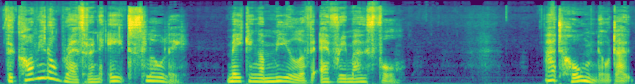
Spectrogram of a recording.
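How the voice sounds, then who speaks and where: A woman's voice: deep voice, darkish tone, slightly rough, no room sound, studio quality. A woman reading a scripted literary story as a dramatic narrator.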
